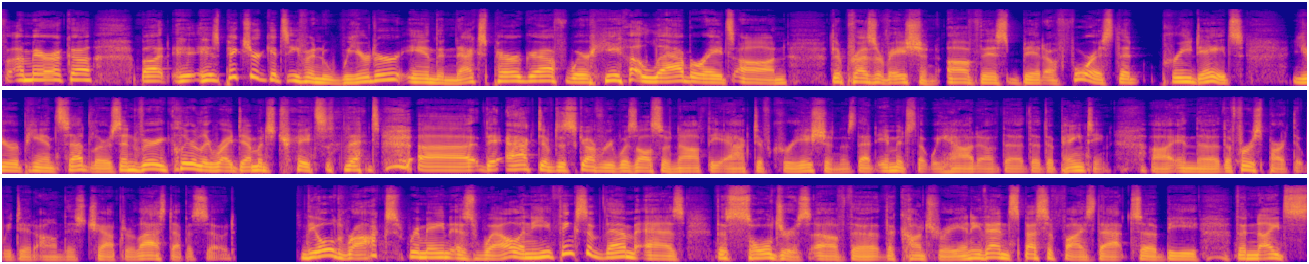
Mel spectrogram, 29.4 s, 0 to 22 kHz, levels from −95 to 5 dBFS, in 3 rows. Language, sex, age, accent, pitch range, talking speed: English, male, 40-59, American, 110-165 Hz, 195 wpm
